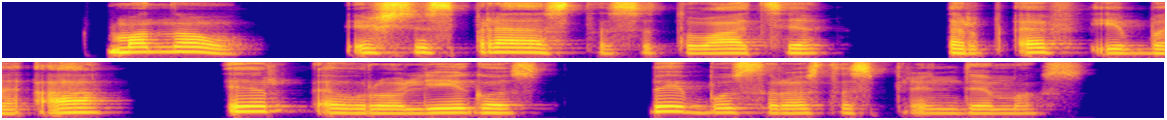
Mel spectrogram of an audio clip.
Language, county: Lithuanian, Vilnius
